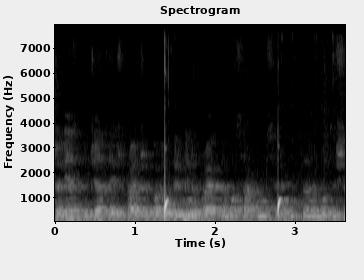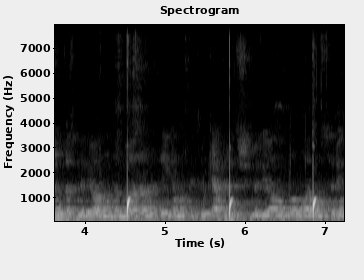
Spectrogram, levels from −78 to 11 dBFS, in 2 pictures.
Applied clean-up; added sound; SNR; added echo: none; Explosion; -3 dB; reverberation time 0.9 s.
